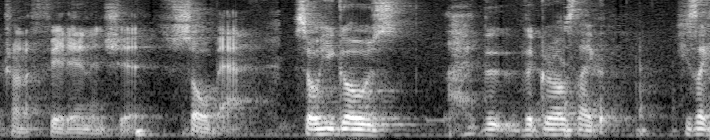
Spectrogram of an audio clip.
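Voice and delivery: ordinary talk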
